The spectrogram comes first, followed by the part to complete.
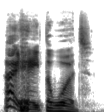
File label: world farmhouse, voice, biker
